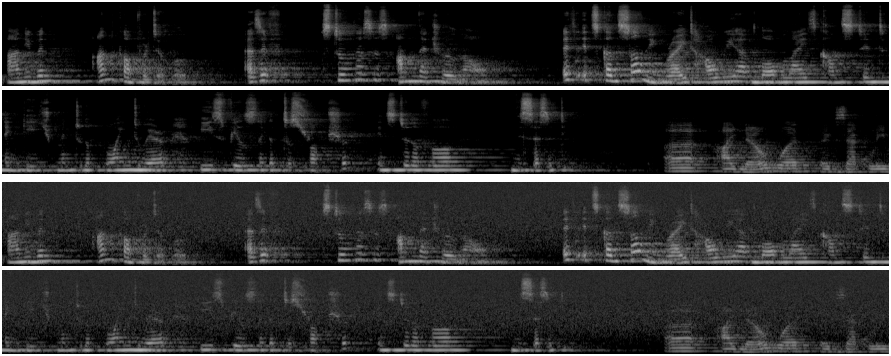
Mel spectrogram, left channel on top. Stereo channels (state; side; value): noise; right; hiss, 7 dB below the sound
